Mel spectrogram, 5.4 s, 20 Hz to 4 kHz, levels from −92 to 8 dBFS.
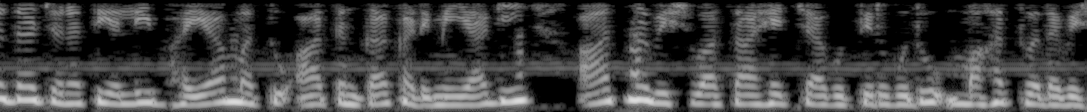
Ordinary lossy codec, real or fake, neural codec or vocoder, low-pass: none; real; none; 3.6 kHz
